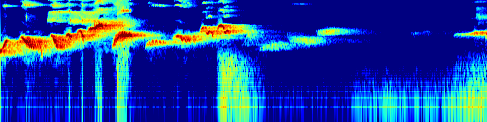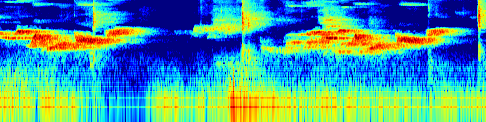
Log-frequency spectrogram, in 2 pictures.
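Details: Night-time White-rumped shama song used to provoke a caged bird into replying: bursts of rich, warbled whistles separated by short pauses, with faint low rumbling behind.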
